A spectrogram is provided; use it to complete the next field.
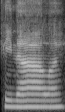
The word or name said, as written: finále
